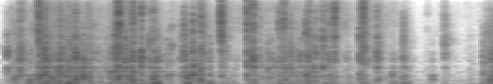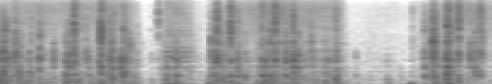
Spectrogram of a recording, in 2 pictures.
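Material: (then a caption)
Metallized plastic. Gloved hands rub and crinkle a Doritos chip bag of metallized plastic that is partly full of chips. Dense bursts of bright, crisp crackling come in quick flurries, with brief quiet pauses between them.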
